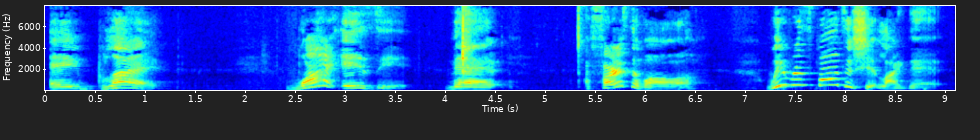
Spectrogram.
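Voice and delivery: loud street call; imitating a guy on the street. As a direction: call out to her across the street. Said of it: "he stops me and he says".

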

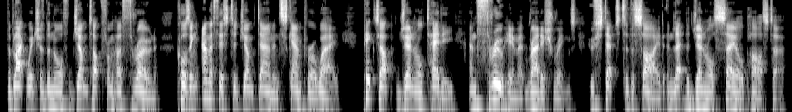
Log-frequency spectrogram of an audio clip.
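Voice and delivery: ordinary delivery

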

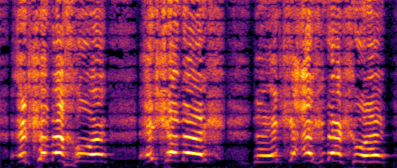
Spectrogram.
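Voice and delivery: very high, loud, whiny yell; mock party shouting. Streamer mimicking someone announcing their exit at a party, mock shouting. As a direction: shriek it like an attention seeker mid-room. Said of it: "dan gaat staan schreeuwen".

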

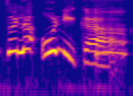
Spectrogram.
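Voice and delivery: high, slow, stretched boast; soy la única sung out high and slow; mock proud squeal. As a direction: drag it out high like a proud diva. Repeated joke boast.

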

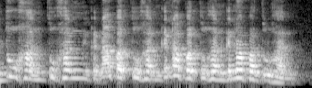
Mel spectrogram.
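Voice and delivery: a youth pastor lightly voicing an angry teenager; mock angry teen. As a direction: mimic a sulking girl blaming God. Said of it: "langsung dia marah-marah".

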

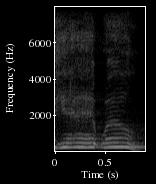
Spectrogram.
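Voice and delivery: high, light mock coaxing; coaxing reassurance. Uncle reassuring doubtful young nephew, high coaxing voice. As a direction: breezily brush off the doubt.

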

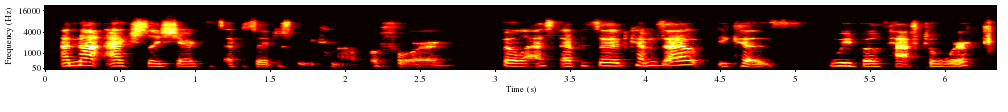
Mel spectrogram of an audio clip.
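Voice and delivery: usual speaking voice

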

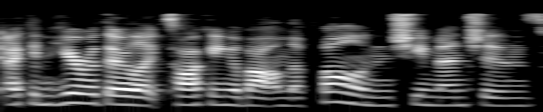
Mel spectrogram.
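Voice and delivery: ordinary delivery

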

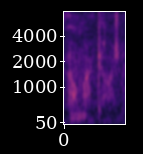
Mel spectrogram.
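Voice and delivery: whispered mock despair; hushed, deflated aside, all breath; dismayed whisper. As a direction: drop to a barely audible whisper of dismay. Dismayed aside at long video.

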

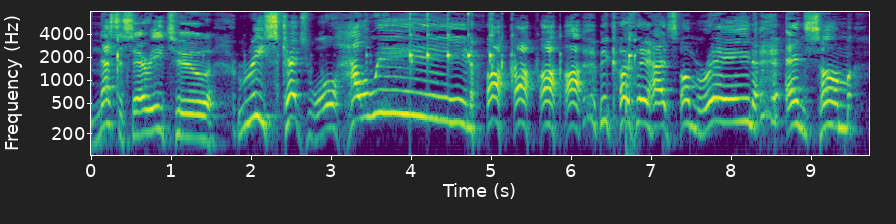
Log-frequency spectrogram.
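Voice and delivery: high, drawn-out show host intro; announcer voice. Acted. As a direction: hype it up like a live broadcast. Podcast intro, announcer delivery.

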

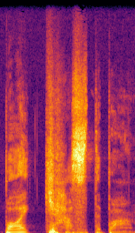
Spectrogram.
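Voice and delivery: a secret shared with the listener; whisper. Acted. Preacher whispers to congregation to cast worries on God, hushed whisper. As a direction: breathe it out, voiceless and close.

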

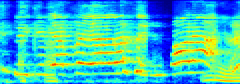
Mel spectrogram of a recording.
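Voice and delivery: high, loud, laughing through the words; can barely get it out for laughing; laughing hard. Real, not acted. Retelling grandma's near fight, laughing loudly. Telling funny story, laughing.

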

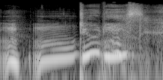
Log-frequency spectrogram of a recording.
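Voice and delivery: high squeal of laughter; laughing. Real, not acted. Squealing the joke back at her friend, laughing.

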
